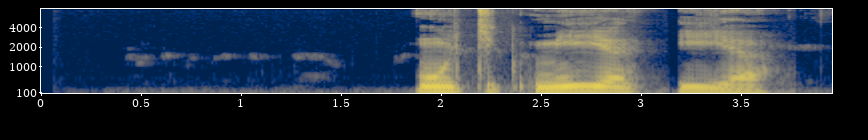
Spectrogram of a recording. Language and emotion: Russian, neutral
